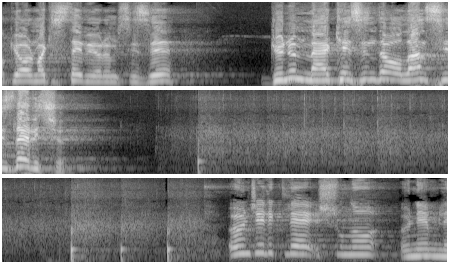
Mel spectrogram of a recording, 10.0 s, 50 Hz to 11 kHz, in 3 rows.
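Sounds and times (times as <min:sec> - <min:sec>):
audience applauding: 0:04.5 - 0:08.3.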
